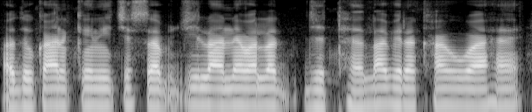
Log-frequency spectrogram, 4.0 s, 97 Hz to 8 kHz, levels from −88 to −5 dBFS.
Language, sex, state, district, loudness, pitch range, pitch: Hindi, male, Jharkhand, Palamu, -18 LUFS, 120-125 Hz, 125 Hz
